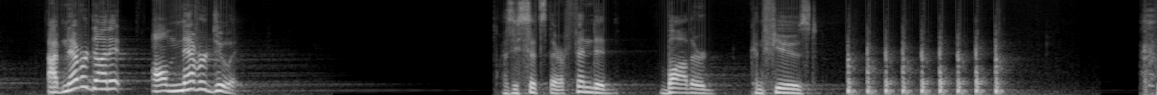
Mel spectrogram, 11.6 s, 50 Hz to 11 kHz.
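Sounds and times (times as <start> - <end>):
speech: 0.5 - 2.5, 5.0 - 8.2
firm knocks on a wooden door: 8.5 - 10.2.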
